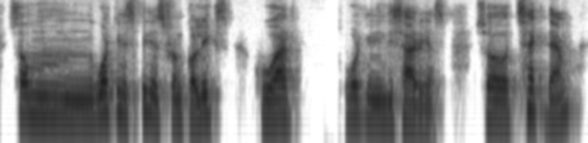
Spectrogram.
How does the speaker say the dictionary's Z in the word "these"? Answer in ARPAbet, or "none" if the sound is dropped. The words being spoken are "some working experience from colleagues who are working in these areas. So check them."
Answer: S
